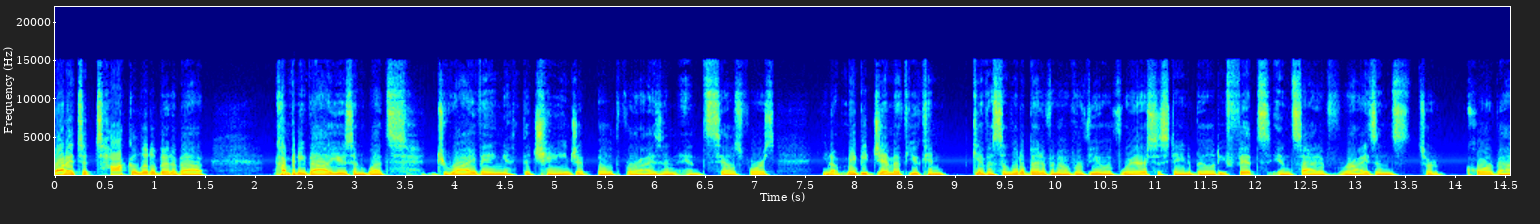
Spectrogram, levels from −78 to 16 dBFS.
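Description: A mains buzz runs under the speech from start to finish. It is built on 60 Hz. Something like a dimmer, rectifier or unshielded cable let switching spikes into the signal path, twice per mains cycle. Those sharp spikes produce a ladder of 60 Hz harmonics reaching well into the kilohertz range. The result is a steady, raspy buzz rather than a smooth hum. It sits roughly 40 dB below the speech, so it is quiet but always present.

Hard clipping is also present throughout. The speech is pushed about 13 dB beyond what one stage can carry. Every peak that exceeds that ceiling is sliced flat. Around one sample in twenty is affected. The flattened tops generate harmonics high up the spectrum that were never in the speech. With an overload this large, every loud syllable picks up a harsh, gritty fuzz, and the speech sounds strained and crackly on its peaks.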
